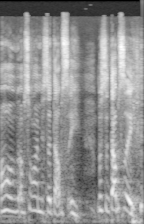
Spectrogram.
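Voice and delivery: high-pitched apologetic British imitation; mock British accent. Imitating how an actor really sounds, high mock British. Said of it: "Snowfall, that's how he really sounds".

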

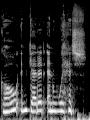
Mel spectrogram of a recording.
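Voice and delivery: trembling, eager urging; quivering excitement. Acted. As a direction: urge him on, shaking with excitement. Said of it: "quivering with excitement".

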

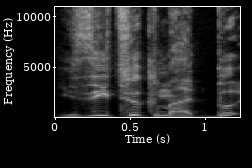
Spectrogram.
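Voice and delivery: slow mock-German grandpa accent; German accent drifting toward French; bad German accent. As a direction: imitate a botched German accent, slowly. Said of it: "German accent you've ever heard".

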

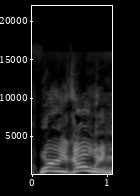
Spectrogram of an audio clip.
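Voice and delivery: high squeaky Minnie voice. Acted. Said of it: "I wanna see Minnie, like".

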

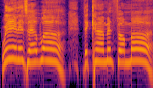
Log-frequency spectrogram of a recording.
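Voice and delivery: slow, high, sing-song show intro; hammed-up announcer. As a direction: announce it like an epic reality-show opener.

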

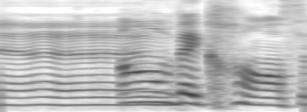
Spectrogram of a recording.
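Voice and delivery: slow mock French En vacances; French phrase. Shown as a demonstration. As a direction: drawl En vacances with a hammed-up French accent. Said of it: "as they say in French".

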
